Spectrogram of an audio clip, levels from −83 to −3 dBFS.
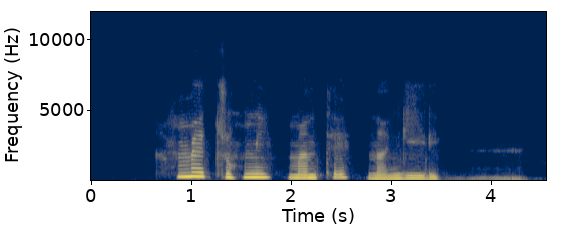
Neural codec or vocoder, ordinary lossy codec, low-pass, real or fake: none; Opus, 16 kbps; 7.2 kHz; real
